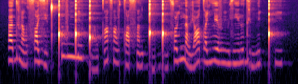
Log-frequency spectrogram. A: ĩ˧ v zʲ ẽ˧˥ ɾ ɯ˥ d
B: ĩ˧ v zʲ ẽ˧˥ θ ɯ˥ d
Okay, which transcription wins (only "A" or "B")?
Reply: A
